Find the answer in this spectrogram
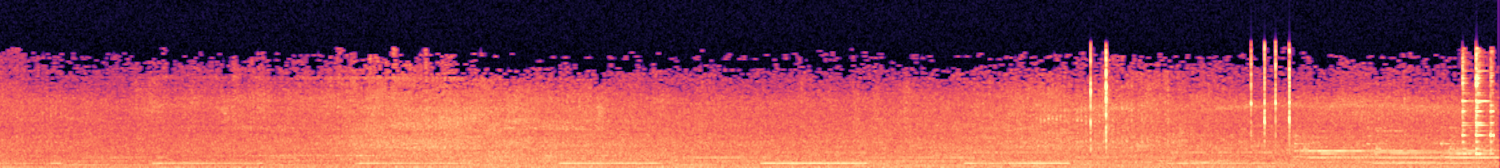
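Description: Railway level-crossing warning alarm sounding with the barrier closed for an approaching train. It is a two-tone electronic chime, alternating a higher and a lower note of about a second each. Near the end a higher ringing with sharp clicks joins in.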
